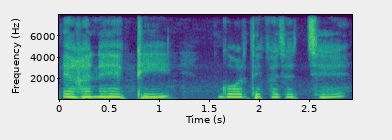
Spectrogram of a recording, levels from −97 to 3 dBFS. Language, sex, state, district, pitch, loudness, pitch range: Bengali, female, Assam, Hailakandi, 250 Hz, -18 LUFS, 240-255 Hz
